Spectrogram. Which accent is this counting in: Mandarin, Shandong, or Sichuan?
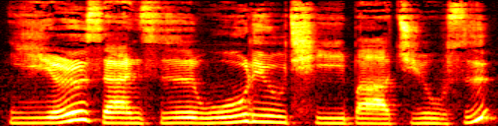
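Sichuan. Most numbers use rising or dipping tones, never falling. "四川话……多半是2 声3 声，所以念起来会是"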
